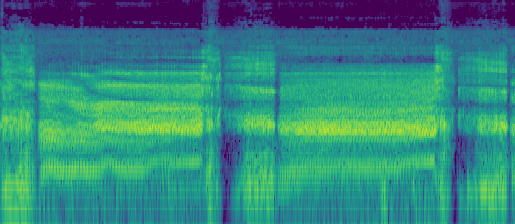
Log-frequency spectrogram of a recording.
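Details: Angry dog growling loudly in long continuous rumbles, with brief gaps and a few short snarling bursts between them.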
